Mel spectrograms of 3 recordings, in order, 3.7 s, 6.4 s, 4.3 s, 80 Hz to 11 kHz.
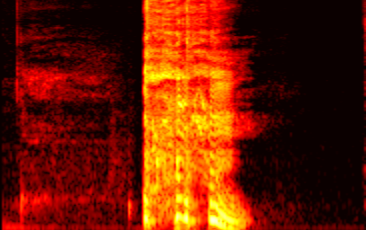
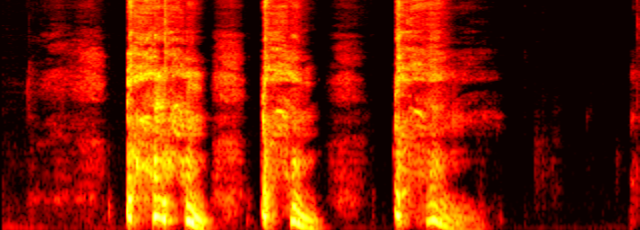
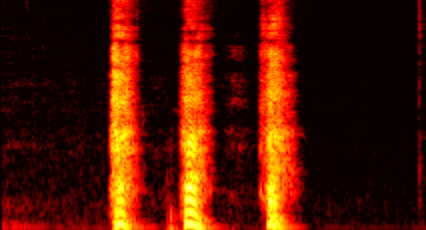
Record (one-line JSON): {"cough_length": "3.7 s", "cough_amplitude": 32768, "cough_signal_mean_std_ratio": 0.39, "three_cough_length": "6.4 s", "three_cough_amplitude": 32768, "three_cough_signal_mean_std_ratio": 0.41, "exhalation_length": "4.3 s", "exhalation_amplitude": 32768, "exhalation_signal_mean_std_ratio": 0.29, "survey_phase": "beta (2021-08-13 to 2022-03-07)", "age": "65+", "gender": "Male", "wearing_mask": "No", "symptom_none": true, "smoker_status": "Never smoked", "respiratory_condition_asthma": false, "respiratory_condition_other": false, "recruitment_source": "REACT", "submission_delay": "3 days", "covid_test_result": "Negative", "covid_test_method": "RT-qPCR", "influenza_a_test_result": "Negative", "influenza_b_test_result": "Negative"}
